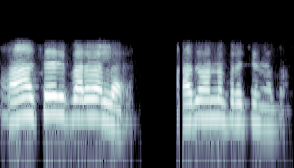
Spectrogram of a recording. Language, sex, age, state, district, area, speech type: Tamil, female, 60+, Tamil Nadu, Viluppuram, rural, conversation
